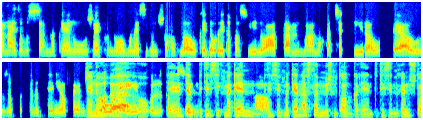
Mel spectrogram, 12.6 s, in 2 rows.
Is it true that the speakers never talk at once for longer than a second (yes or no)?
no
